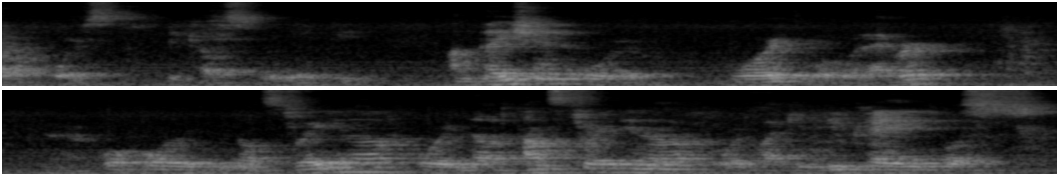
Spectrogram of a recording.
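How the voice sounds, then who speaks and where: A man from Poland speaking as a panelist at a casual industry meetup, halting and restarting, with lively stories. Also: mid-range voice, slight background noise. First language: Polish. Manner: halting, many restarts and fillers, animated storytelling. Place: event venue with audience. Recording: echoey room, mic far off.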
